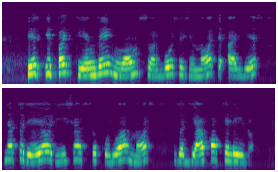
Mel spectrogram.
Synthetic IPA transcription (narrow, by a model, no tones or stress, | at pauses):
ɪɾiːpɐt̪ʲɪŋɡɐɪmʊmsʋɐɾbʊsʊʒʲɪnoːt̪ʲɪʔɐɾjɪs | nʲɛt̪ʊɾʲeːjoːɾʲiːʃʲɛːsʊkʊɾʲuɔnoːɾs | zod̪ʲɪjæːkoːkʲɛlʲɛɪʋʲʊ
